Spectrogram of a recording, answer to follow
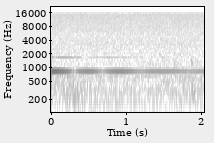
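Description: A single high grand-piano note, struck just before, rings on faintly and slowly dies away.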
